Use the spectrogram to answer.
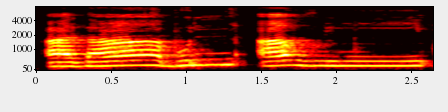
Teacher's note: अज़ीम में या साकिन उससे पहले ज़ेर है, या मद्दा है, तो इसको हम थोड़ा सा खींच के पढ़ेंगे। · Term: अलिफ मद्दा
